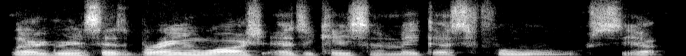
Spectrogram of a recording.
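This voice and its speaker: A man's voice: medium pitch, flat delivery, moderate pace, darkish tone, dry recording, muffled recording. A man hosting a casual teaching talk, reading viewer comments aloud and answering them, with many ums and okays. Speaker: host reading live chat.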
